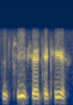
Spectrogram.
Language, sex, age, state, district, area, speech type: Kashmiri, male, 30-45, Jammu and Kashmir, Budgam, rural, conversation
